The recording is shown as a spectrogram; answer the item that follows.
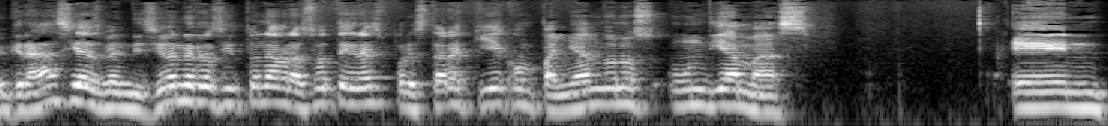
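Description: A man's voice sits high in pitch and carries ordinary pitch variation. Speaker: spiritual life coach. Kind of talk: live stream talk.

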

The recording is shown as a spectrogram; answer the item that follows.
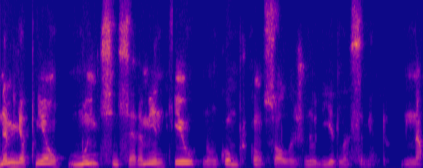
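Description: The speaker keeps a moderate pace with hardly any pauses. Their intonation is lively. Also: man, fairly low pitch for a man, big swings in loudness. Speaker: gaming podcast host. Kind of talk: casual chat. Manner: animated.

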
